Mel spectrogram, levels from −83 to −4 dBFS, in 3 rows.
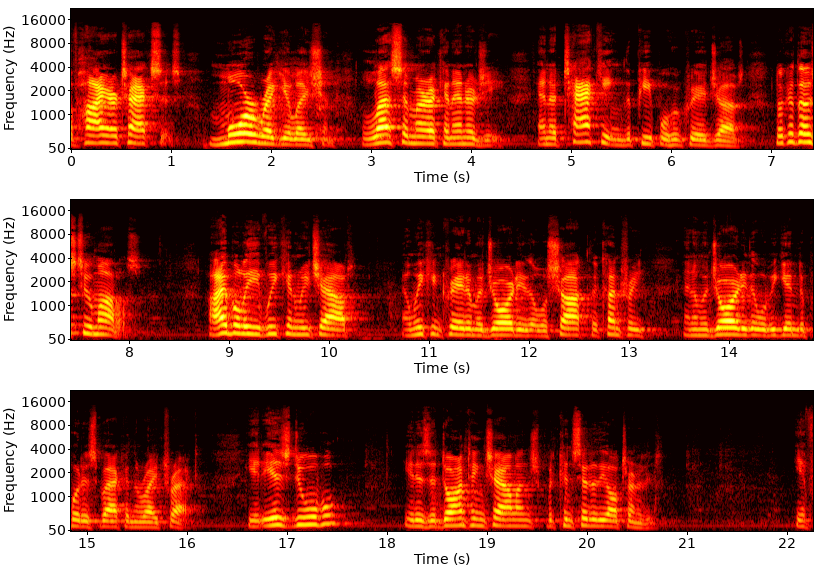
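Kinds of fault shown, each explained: No kinds of fault are heard in this clip.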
